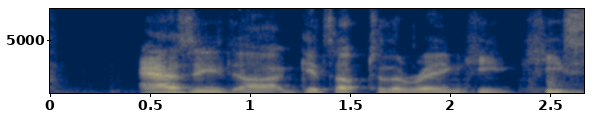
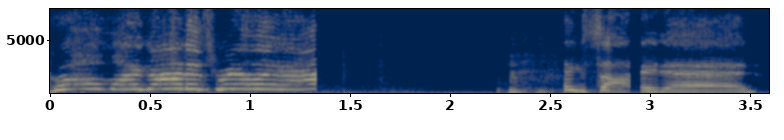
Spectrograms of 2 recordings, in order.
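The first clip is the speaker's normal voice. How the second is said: very high squealed fan voice; excited fans. Acted. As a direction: imitate a crowd losing it. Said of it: "people are like".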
